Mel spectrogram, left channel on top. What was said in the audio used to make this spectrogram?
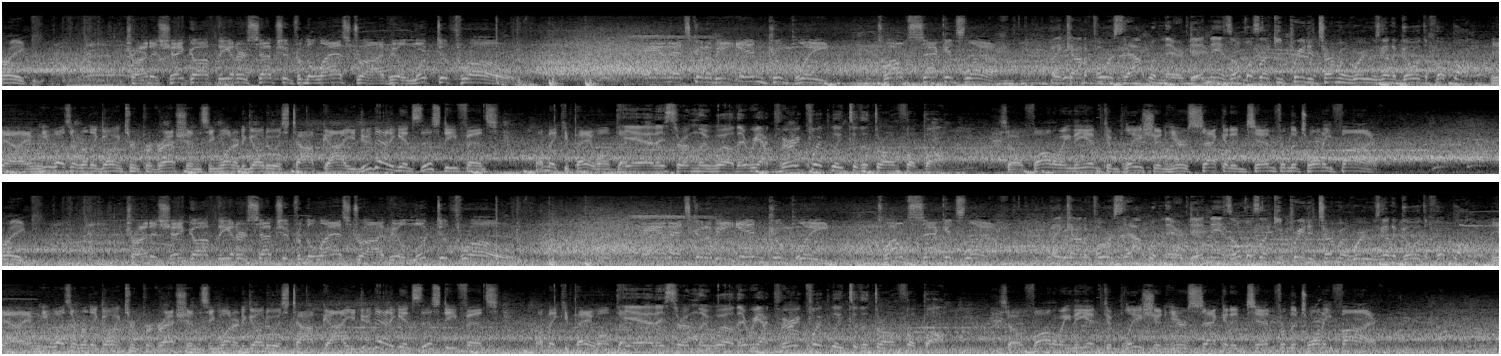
Trying to shake off the interception from the last drive. He'll look to throw. And that's going to be incomplete. 12 seconds left. They kind of forced that one there, didn't he? It's almost like he predetermined where he was going to go with the football. Yeah, he wasn't really going through progressions. He wanted to go to his top guy. You do that against this defense, they'll make you pay, won't they? Yeah, they certainly will. They react very quickly to the thrown football. So following the incompletion, here's 2nd and 10 from the 25.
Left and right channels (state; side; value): noise; right; rumble, 3 dB below the sound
